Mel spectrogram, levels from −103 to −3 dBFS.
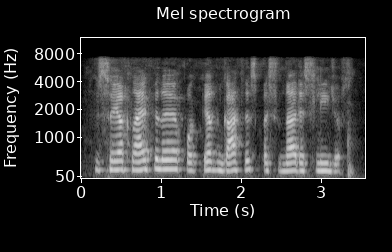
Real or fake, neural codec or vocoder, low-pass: fake; codec, 16 kHz, 4.8 kbps, FACodec; 7.2 kHz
